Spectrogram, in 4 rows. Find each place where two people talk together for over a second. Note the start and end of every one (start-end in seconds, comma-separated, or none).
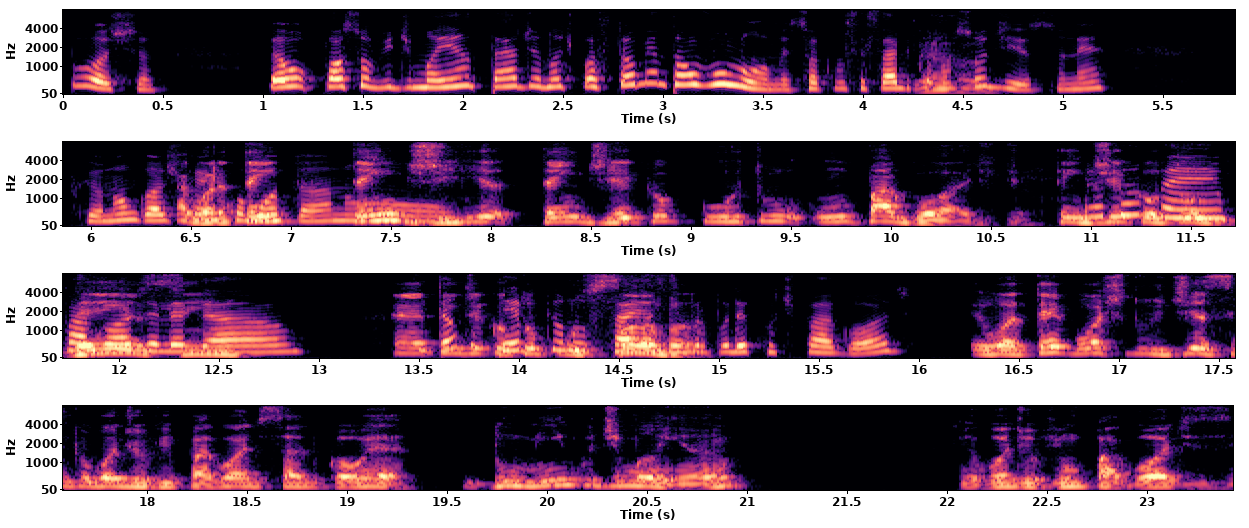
6.4-7.9, 10.9-12.7, 13.4-15.0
